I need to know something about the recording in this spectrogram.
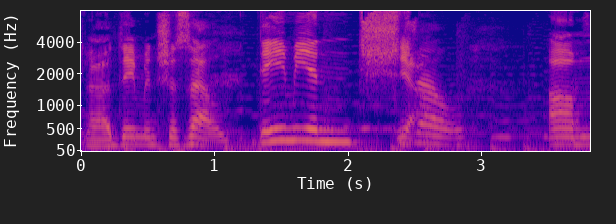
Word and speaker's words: Damien Chazelle: Damien Chazelle.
